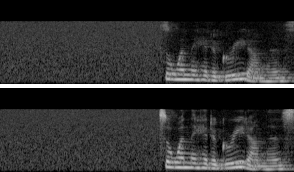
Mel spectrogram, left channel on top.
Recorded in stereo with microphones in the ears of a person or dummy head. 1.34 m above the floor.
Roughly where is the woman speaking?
Right.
